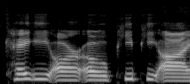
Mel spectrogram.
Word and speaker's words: Keroppi: And Keroppi, I think is how you say it. It's Keroppi, and we've seen this one before.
